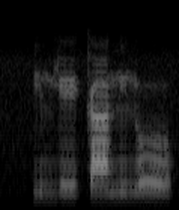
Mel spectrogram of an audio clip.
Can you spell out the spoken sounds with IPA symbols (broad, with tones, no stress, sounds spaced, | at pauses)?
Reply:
i˨ m j eː˨ k aː˨ n ĩ˨ n oː˦˨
